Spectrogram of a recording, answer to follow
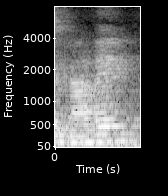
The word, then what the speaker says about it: agave: But I also need somewhere to keep my Blue Agave hot sauce. Somewhere to keep my Death Wish instant coffee. And somewhere to keep my whey protein bar. What's that, Megan? It's pronounced agave.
